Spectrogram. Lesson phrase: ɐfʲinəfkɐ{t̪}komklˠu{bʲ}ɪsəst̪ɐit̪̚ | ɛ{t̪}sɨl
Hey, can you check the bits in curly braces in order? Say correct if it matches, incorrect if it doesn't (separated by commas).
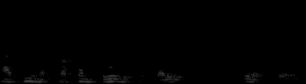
incorrect, correct, correct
